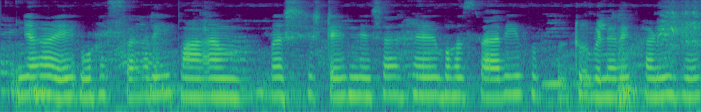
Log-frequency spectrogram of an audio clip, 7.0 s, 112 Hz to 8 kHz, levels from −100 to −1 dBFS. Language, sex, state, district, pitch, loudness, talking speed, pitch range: Hindi, female, Uttar Pradesh, Jalaun, 210 Hz, -26 LUFS, 130 wpm, 205-215 Hz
